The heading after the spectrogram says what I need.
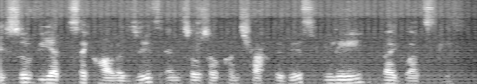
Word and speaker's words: Lev: psychologists and social constructivists lee baywatsky the spelling is lev but we will pronounce it as lee vygotsky is scaffolding or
